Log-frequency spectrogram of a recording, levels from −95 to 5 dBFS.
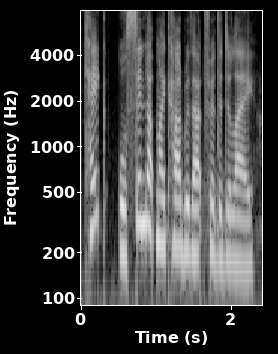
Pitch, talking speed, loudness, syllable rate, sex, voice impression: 215 Hz, 225 wpm, -16 LUFS, 5.5 syllables/s, female, very feminine, slightly young, adult-like, very thin, slightly relaxed, weak, soft, slightly muffled, fluent, slightly raspy, cute, very intellectual, slightly refreshing, very sincere, very calm, friendly, very reassuring, very unique, very elegant, slightly wild, sweet, very kind, slightly modest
